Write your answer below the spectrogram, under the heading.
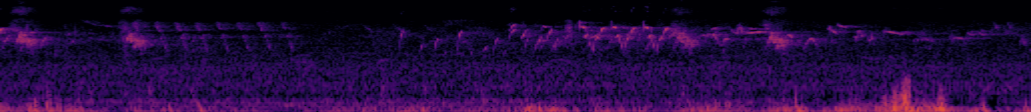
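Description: Small birds chirping and twittering in quick high runs, over irregular low gusts of wind buffeting the microphone, the strongest gust about five and a half seconds in.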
